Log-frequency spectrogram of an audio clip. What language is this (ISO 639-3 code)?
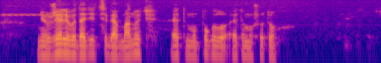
rus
